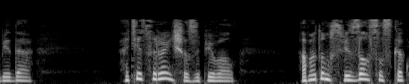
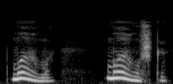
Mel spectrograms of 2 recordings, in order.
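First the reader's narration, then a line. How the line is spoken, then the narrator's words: Tender, affectionate. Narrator (Russian): проговорил он ласково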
